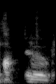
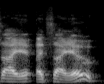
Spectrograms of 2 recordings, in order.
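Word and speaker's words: Aiyuk: Brandon Atuk. It's Ayuk, Coach. Ah, yeah. Bless you. Ayuk. Not Oak.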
